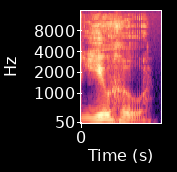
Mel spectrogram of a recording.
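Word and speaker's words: uHoo: part podcast with a company called Yoo-hoo it's spelled u-h-o-o Yoo-hoo is a a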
